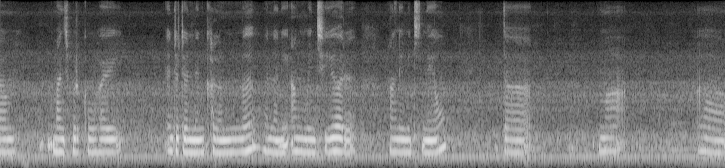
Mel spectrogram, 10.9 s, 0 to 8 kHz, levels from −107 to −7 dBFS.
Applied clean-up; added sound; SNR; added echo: none; none; none; none.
